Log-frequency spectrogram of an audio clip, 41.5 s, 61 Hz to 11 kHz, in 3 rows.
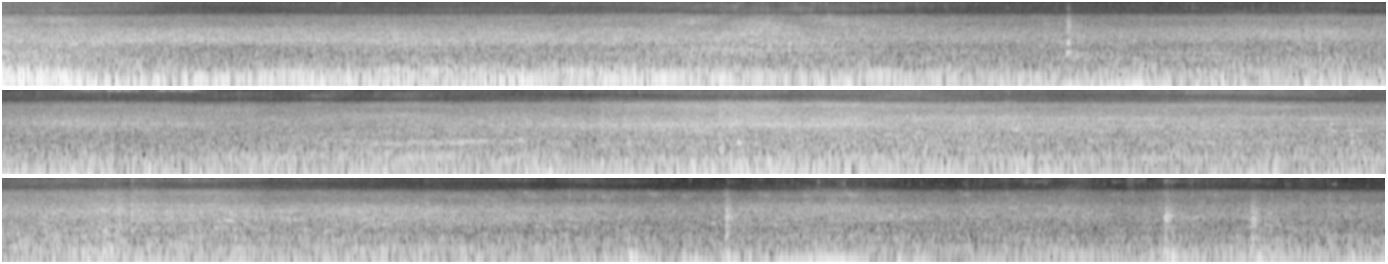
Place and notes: Av. General Marvá, Alicante, Spain - (19 BI) Walk through a busy promende
Binaural recording of a walk through General Marvá from Castel towards Marina.
Plenty of traffic, bikes engines, buses, some fountains on the way, etc.
Recorded with Soundman OKM + Zoom H2n
Comunitat Valenciana, España, 7 November, 17:30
